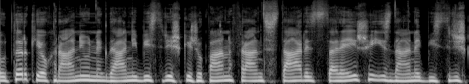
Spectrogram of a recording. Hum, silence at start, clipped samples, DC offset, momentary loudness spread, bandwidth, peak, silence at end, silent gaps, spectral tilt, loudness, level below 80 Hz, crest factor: none; 0 s; under 0.1%; under 0.1%; 2 LU; over 20 kHz; -4 dBFS; 0.05 s; none; -5 dB/octave; -17 LUFS; -62 dBFS; 12 dB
